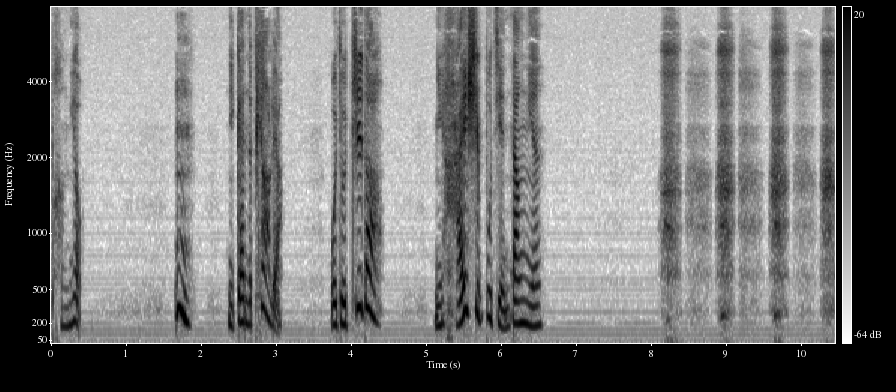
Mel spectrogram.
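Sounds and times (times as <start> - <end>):
speech: 0.1 - 0.5, 1.7 - 4.4, 5.1 - 6.6
human voice panting heavily for a frog: 8.1 - 10.4.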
